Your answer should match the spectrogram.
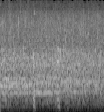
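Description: Studio audience applauding, a steady clapping wash with a few brief voices over it.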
